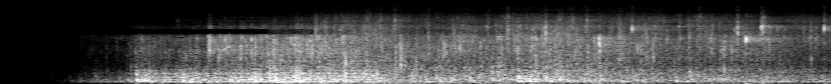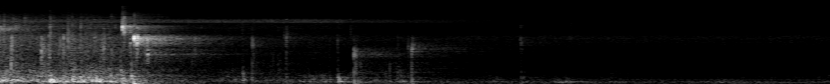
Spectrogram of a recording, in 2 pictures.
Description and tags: Originally done for use in a play.
avalanche, wheelbarrow, gravel, rocks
